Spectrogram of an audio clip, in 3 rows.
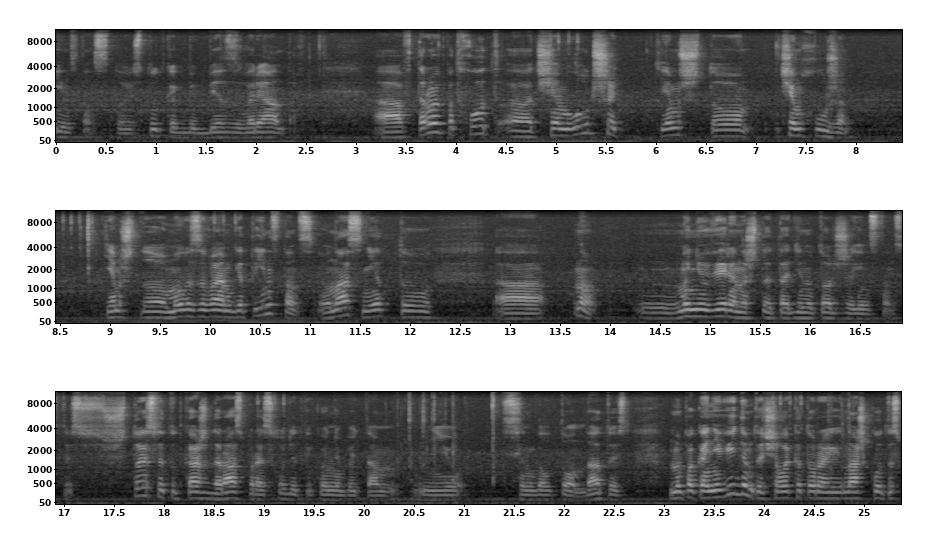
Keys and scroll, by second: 2.1 ctrl+z, 3.7 ctrl+z, 21.4 Return, 24.8 Return.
